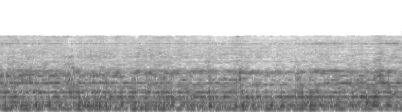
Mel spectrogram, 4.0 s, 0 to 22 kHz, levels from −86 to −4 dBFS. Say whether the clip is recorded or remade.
remade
